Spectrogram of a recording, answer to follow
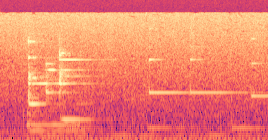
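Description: Faint background music: a cluster of chime-like bell notes about a fifth of a second in, then soft held tones over a low hum.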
